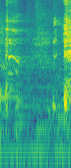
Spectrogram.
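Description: A single sharp human cough, close and loud, with a short throaty burst and a second rougher push at the end, no speech around it.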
